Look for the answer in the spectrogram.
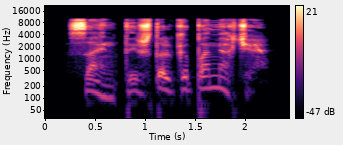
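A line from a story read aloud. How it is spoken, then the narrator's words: Whisper in the ear. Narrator (Russian): зашептал на ухо мой напарник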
